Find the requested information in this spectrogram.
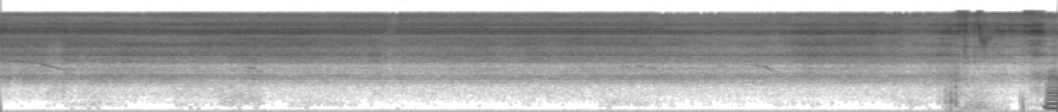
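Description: Steady high-pitched hiss and whine of a dental handpiece running with water spray, used on the back surfaces of the front teeth during bonding.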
